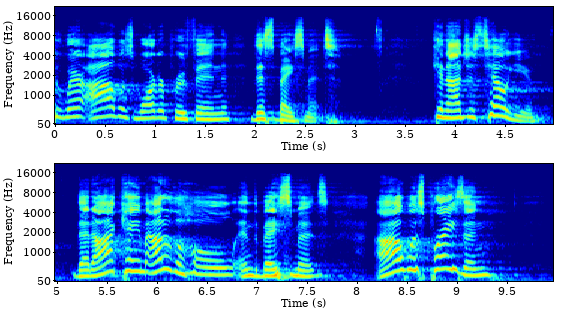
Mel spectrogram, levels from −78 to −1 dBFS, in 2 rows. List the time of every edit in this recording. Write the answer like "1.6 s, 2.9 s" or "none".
none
